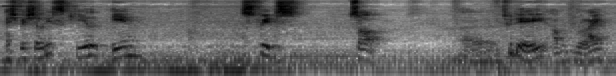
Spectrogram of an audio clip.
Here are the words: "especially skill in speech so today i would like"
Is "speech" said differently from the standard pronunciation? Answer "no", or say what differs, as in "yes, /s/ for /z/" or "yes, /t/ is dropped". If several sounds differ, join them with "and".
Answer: yes, /s/ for /tʃ/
